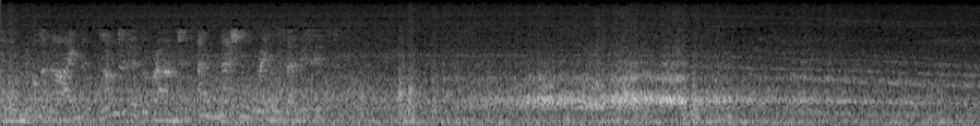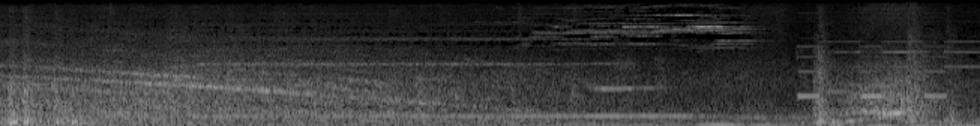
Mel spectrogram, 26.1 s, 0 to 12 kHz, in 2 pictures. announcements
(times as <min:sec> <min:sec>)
0:00.0 0:04.6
